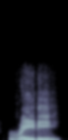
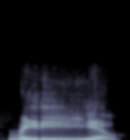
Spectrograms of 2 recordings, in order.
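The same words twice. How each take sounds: First: The two final vowels are split by a pause. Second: The two final vowels are joined by a y-sound. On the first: The speaker calls it wrong. "We don't say radio. We don't make that pause in the middle" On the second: The speaker calls it right. "We connect them with a y sound"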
